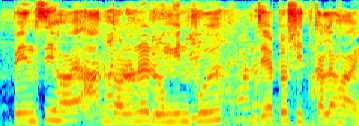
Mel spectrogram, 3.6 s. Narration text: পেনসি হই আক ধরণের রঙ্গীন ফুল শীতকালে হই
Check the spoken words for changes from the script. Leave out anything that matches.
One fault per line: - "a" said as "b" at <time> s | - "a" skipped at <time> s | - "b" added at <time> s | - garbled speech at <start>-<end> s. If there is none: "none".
- "যেটো" added at 2.6 s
